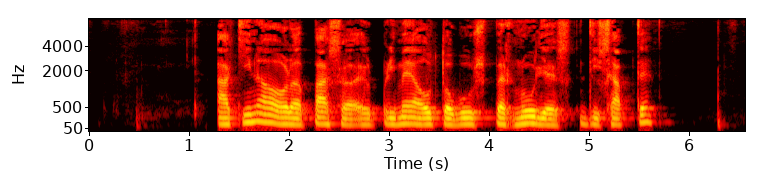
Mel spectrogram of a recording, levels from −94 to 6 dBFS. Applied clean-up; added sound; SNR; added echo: none; none; none; none.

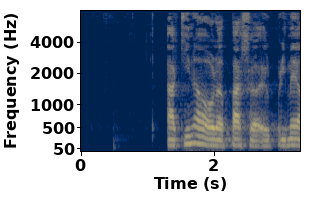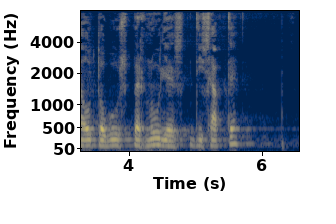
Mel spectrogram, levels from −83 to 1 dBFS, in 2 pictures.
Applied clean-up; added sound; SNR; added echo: none; none; none; reverberation time 0.5 s.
